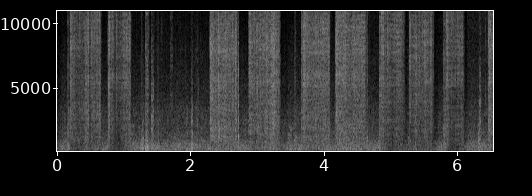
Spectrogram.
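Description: Wire-feed (MIG) arc welding on steel tubing: the arc crackles and hisses in runs of about a second, broken by several short pauses between welds.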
